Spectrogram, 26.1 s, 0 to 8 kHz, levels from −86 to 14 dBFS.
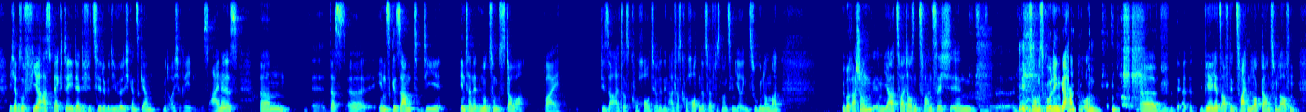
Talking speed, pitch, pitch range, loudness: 125 wpm, 150 Hz, 135-170 Hz, -34 LUFS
